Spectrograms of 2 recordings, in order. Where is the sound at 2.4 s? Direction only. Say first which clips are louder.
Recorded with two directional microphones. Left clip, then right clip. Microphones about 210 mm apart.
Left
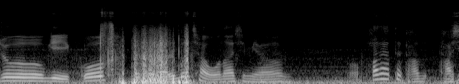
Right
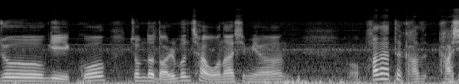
Right 7 dB; 5° right (ahead or behind).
